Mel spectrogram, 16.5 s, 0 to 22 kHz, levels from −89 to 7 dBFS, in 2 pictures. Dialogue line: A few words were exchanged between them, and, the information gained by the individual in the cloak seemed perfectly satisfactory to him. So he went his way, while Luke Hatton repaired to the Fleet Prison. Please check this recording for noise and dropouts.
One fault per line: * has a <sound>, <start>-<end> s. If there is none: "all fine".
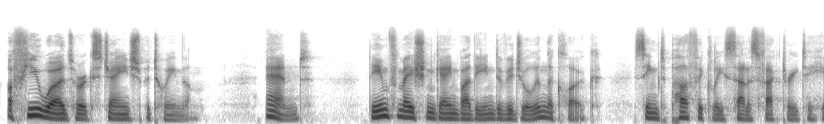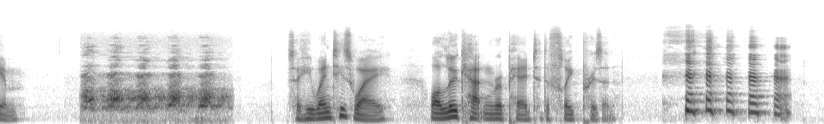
* has a bark, 9.0-10.6 s
* has a laugh, 14.9-16.2 s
